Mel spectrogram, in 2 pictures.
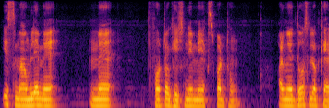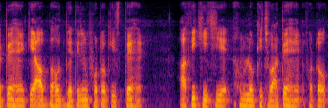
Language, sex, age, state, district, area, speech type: Urdu, male, 30-45, Bihar, Darbhanga, urban, spontaneous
